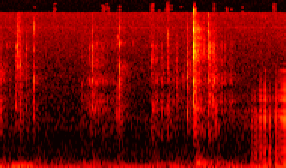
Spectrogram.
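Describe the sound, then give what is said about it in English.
Typing on a computer keyboard: scattered, irregular key clicks tapping over a low background hum, with a denser cluster of keystrokes at the end. “A lot of typing this episode.”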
